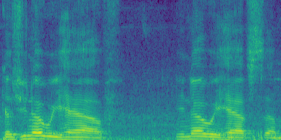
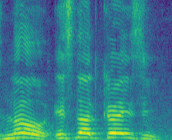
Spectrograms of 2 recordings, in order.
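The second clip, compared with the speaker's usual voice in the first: reading viewer line; 8 semitones higher, 4 dB louder than usual. Retold or imitated. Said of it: "Hitler says".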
